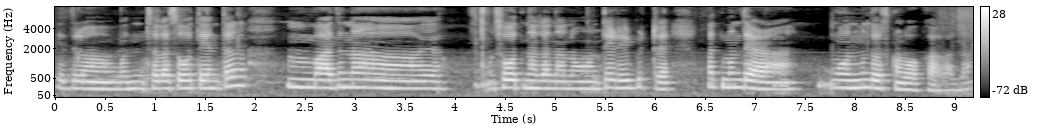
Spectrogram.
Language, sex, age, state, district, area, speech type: Kannada, female, 30-45, Karnataka, Chikkamagaluru, rural, spontaneous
